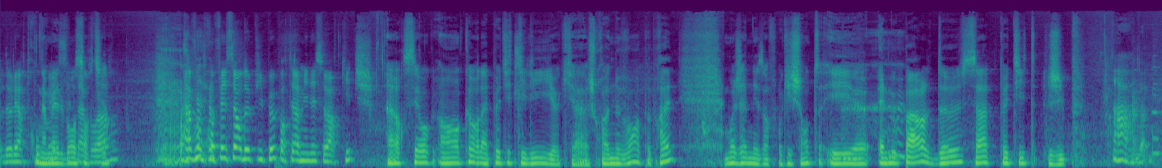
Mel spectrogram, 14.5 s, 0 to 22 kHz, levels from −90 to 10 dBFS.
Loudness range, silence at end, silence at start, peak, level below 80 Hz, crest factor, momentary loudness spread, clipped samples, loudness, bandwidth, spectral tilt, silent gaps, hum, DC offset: 2 LU; 0 s; 0 s; -2 dBFS; -52 dBFS; 18 dB; 8 LU; under 0.1%; -19 LUFS; 16 kHz; -6.5 dB/octave; none; none; under 0.1%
